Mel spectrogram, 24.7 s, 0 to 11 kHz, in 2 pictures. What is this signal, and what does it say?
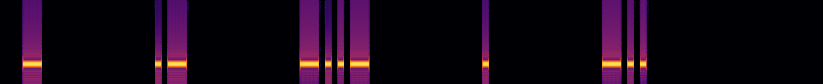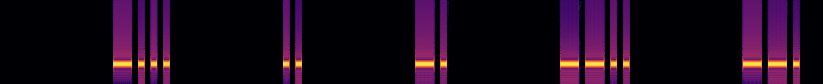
Morse code, heard as a keyed tone, about 13 wpm, spaced as for 4 wpm, 800 Hz. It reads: TAXED BINZG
